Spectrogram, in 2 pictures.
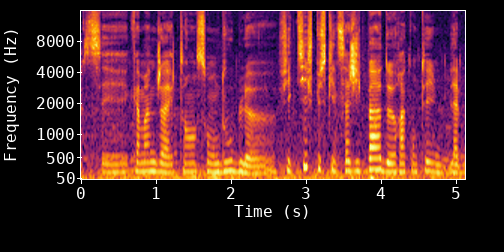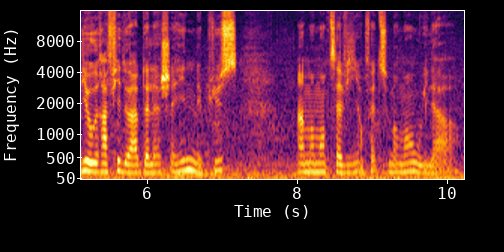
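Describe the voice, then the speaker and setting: A woman from Lebanon, a comics author, gives thoughtful interview answers and often pauses to search for words. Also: fairly low pitch, steady tone, gravelly. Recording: noisy outdoor street ambience. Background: street ambience and passing vehicles.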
